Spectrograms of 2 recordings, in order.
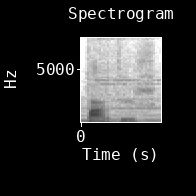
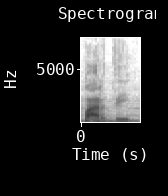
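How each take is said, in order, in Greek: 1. Η λέξη τελειώνει με ήχο s. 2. Η λέξη τελειώνει σε φωνήεν, χωρίς s.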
